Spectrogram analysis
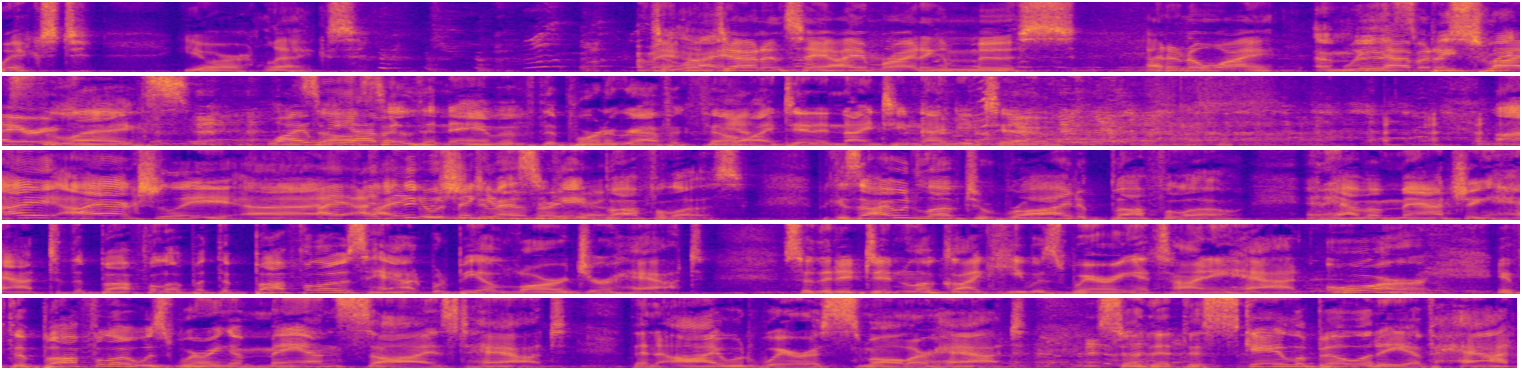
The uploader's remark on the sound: Live from Cleveland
